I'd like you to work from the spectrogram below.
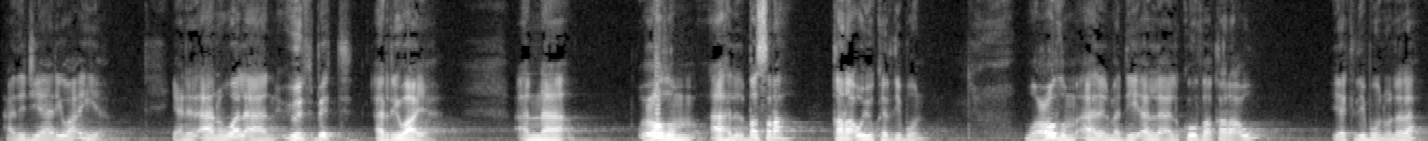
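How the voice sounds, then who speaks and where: رجل يشرح نصًا في درس، ويطرح أسئلة ثم يجيب عنها بنفسه. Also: male voice, sits high, brisk, a little mellow, big-room sound. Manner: explains with questions he answers himself. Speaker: teacher explaining a classical text. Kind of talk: lecture.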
